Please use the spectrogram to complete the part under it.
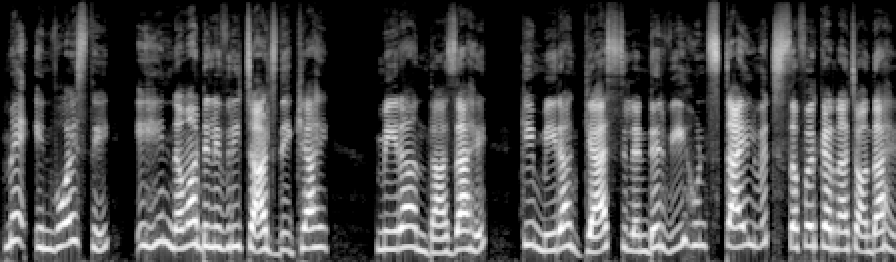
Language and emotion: Punjabi, surprised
